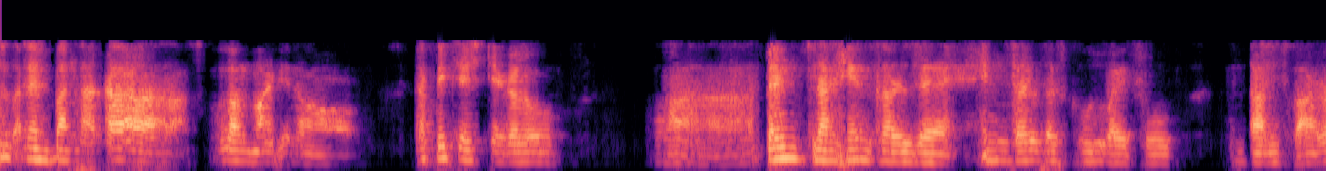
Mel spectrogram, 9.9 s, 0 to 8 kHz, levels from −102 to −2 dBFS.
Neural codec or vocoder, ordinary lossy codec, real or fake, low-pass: codec, 16 kHz in and 24 kHz out, 0.6 kbps, FireRedTTS-2 codec; AAC, 16 kbps; fake; 7.2 kHz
